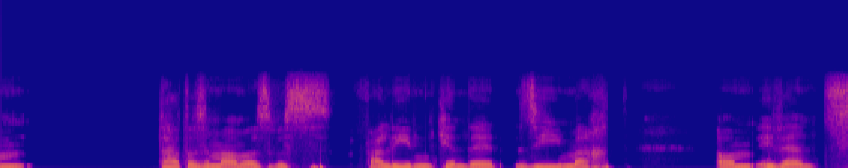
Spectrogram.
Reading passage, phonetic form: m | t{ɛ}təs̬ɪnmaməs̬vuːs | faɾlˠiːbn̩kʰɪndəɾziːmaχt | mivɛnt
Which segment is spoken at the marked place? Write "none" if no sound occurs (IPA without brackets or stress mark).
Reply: a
